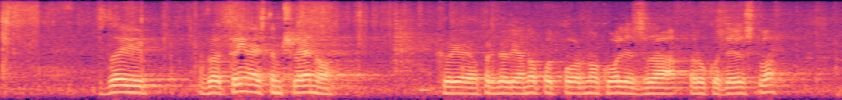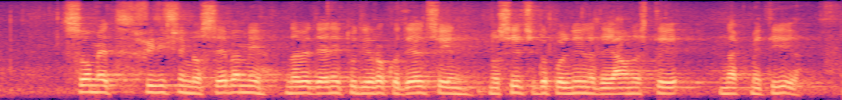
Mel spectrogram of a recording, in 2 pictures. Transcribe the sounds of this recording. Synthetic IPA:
zd̪aj | ʋət̪ɾiːnajst̪ɛmt͡ʃleːnu | kʰɔjɛɔpɾɛd̪ɛljɛːnɔpɔt̪̚poːɾnɔkoːljɛzaɾɔkɔd̪elst̪ʋɔ | sɔmɛt̪fiːzit͡ʃnimiɔseːbaminaʋɛd̪ɛːnit̪uːd̪iɾɔkɔd̪eːlsiːnːɔsilt̪sid̪ɔpɔlnilnɛd̪ɛjaːwnɔst̪i | nakmɛt̪iːɛ

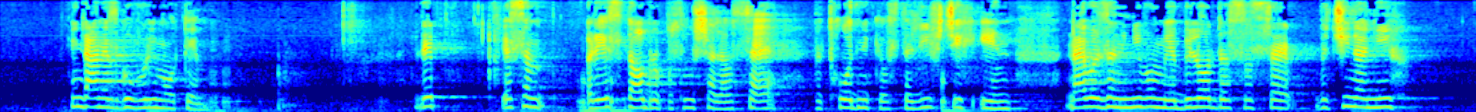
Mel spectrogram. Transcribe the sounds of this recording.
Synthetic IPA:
ind̪aːnɛzɡɔʋɔɾiːmɔɔt̪eːm | zd̪ejjəsːəmɾesd̪ɔbɾɔpɔsluːʃalawsɛpɾɛt̪xoːd̪nikɛwst̪aliʃt͡ʃixinː | ajbolzanimiːʋɔmijɛbilod̪asɔsɛʋɛt͡ʃiːnanix

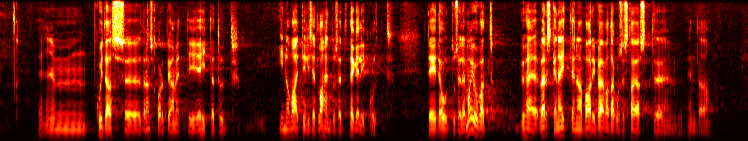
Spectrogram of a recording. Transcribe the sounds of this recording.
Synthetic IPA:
kujd̪ɑst̪rɑnspo̞rd̪̥iɑme̞t̪ːˑie̞ɦit̪ːˑɑt̪ːud̪̥ | inːo̞vɑːt̪ʲːˑilise̞d̪̥lɑɦe̞nd̪use̞d̪̥ːe̞ɡ̥e̞likːˑult̪ː | e̞ːd̪eohut̪ːˑuse̞lemɤjuvɑd̪̥yɦe̞værske̞næjt̪ːˑe̞nɑpɑːɾipæe̞vɑt̪ɑɡ̥use̞st̪ɑjɑst̪ | e̞nd̪̥ɑ

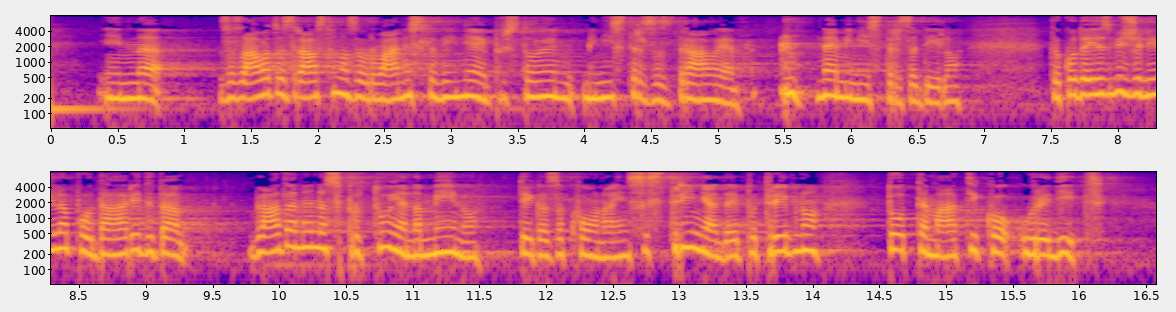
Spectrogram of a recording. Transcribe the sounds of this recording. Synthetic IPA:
in | zazaːʋɔd̪zazd̪ɾaːwst̪ʋɛnɔzaʋɐɾɔʋaːnjɛslɔʋeːnijɛjɛpɾist̪oːjɛnminist̪əɾzazd̪ɾaːwjɛnɛminist̪əɾzad̪eːlɔ | t̪akoːd̪ajəs̬biʒɛleːlapɔwd̪aːɾit̪d̪a | ʋlaːd̪anɛnaspɾɔt̪uːjɛnameːnut̪eːɡazakʰoːnainsɛst̪ɾinjad̪ajɛpɔt̪ɾeːbnɔt̪oːt̪ɛmaːt̪ikɔʔuɾɛd̪it̪

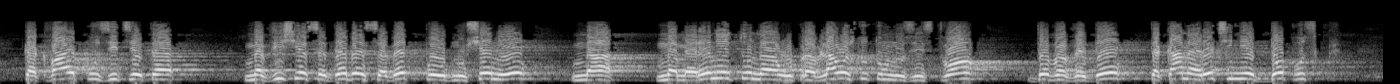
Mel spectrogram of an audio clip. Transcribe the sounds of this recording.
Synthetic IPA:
kɐkvaɛpozit̪sijət̪ə | nɐviʃijəsɐd̪ɛbɛnsɐvɛt̪̚poːt̪noʃɛniɛ | nɐnɐmɛɾɛniɛt̪onɐopɾɐvlʲavəʃt̪ot̪omnozinst̪vɔ | d̪ɐvɐvɛd̪ɛt̪ɐkanɐɾɛt͡ʃɛniəd̪ɔpusk

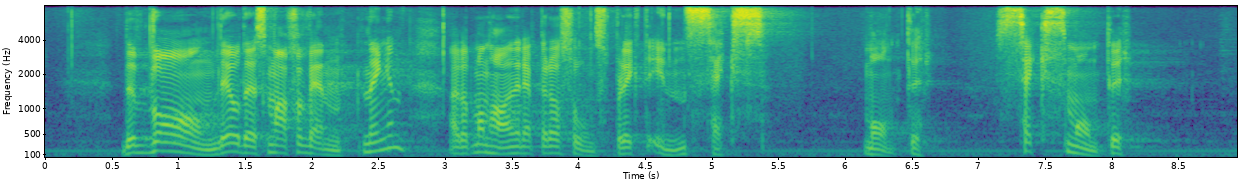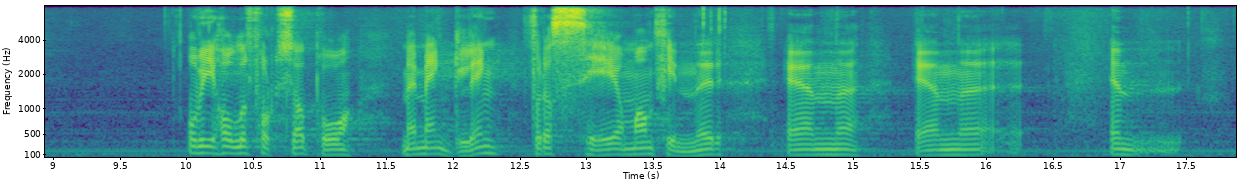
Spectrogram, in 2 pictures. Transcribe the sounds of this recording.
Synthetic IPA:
d̪ɛʋɑːnlɪəɔd̪ɛsɔmæɾfɔɾʋɛnt̪nɪŋənæɾɑt̪mɑnɦɑɾɛnɾɛpɑɾɑʂuːnspʰlɪkt̪ɪnːn̩sɛks | moːnət̪əɾ | sɛksmoːnət̪əɾ | ɔʋɪɦɔlːəɾfɔʈːsɑt̪̚ːpʰɔ | mɛmɛɡlɪŋfɔɾɔseːɔmːɑnfɪnːəɾ | ɛn | ɛn | ɛn

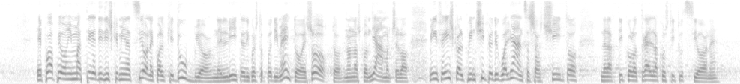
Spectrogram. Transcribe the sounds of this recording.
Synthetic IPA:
ɛpːɾɔːpɾjoimmat̪ɛːɾjad̪id̪iskɾiminat̪sːjoːnekwalk̟ed̪ubːjonelːiːt̪eɾd̪ikwest̪oapod̪iment̪oɛsort̪ononːaskond̪jaːmot͡ʃelomiɾifeɾiskoalpɾint͡ʃiːpjod̪iuɡwaʎːant̪sasart͡ʃiːt̪o | nelːart̪iːkolot̪ɾɛd̪elːakost̪it̪ut̪sːjoːne

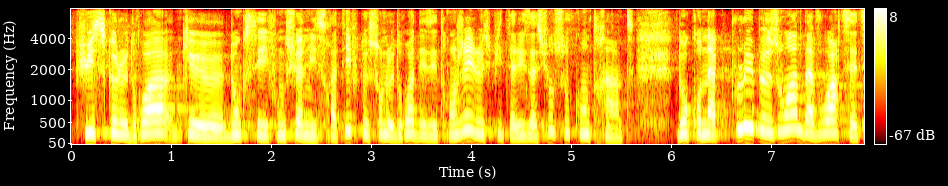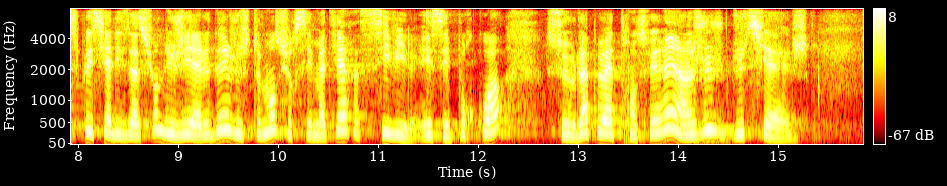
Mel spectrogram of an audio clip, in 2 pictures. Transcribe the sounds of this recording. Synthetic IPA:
pɥiskələd̪ʁwakəd̪ɔ̃ksefɔ̃ksjɔ̃ad̪minist̪χat̪iv̥kəsɔ̃ləd̪ʁwad̪ezet̪χɑ̃ʒeːlɔspit̪alizasjɔ̃sukɔ̃t̪χɛ̃t̪ | d̪ɔ̃kɔ̃naplybəzwɛ̃d̪avwaʁsɛt̪spesjalizasjɔ̃d̪yʒeɛld̪eʒyst̪əmɑ̃syʁsemat̪jɛʁsivilesɛpuʁkwa | səlapøɛt̪t̪ʰːχɑ̃sfeʁeaɛ̃ʒyʒd̪ysjɛʒ

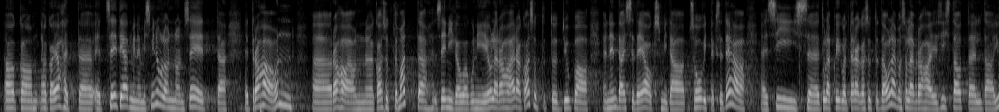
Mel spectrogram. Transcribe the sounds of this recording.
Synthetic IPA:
ɑɡ̥ɑɑɡ̥ɑjɑɦe̞t̪ˑːe̞t̪ːse̞ːt̪e̞ɑd̪mine̞misminulo̞nːo̞nse̞ːt̪ː | e̞t̪ːrɑɦɑo̞n | ɾɑɦɑo̞nkɑsut̪ːˑɑmɑt̪ːɑse̞nʲikɑwɑkunʲie̞jo̞le̞ɾɑɦɑæɾɑkɑsut̪ːˑɑt̪ːˑud̪̥jub̥ɑ | ne̞nd̪e̞ɑsʲjɑd̪̥e̞jɑoksmid̪̥ɑso̞ːvit̪ːˑɑkse̞t̪e̞ɦɑ | siːst̪ule̞b̥kɤjɡebɑlt̪æɾɑkɑsut̪ːˑɑd̪̥ɑo̞le̞mɑso̞le̞vrɑɦɑjɑsiːst̪ɑot̪ːˑe̞ld̪̥ɑj

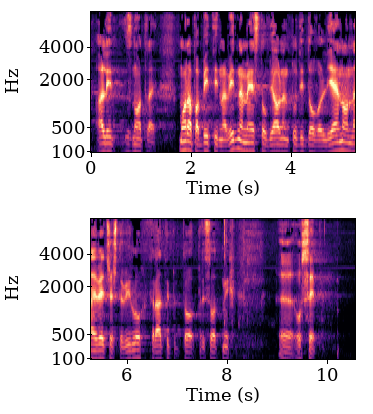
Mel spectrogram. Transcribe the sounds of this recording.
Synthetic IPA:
a̰li | znoːt̪ɾaj | moːɾapabit̪inaʋid̪nɛmeːst̪ɔɔbjaːwlʲjɛnt̪uːd̪id̪ɔʋɔljɛːnɔnajʋeːt͡ʃjɛʃt̪ɛʋiːlɔxkɾaːt̪ipɾit̪opɾisoːt̪nix | ɔ̰seːp

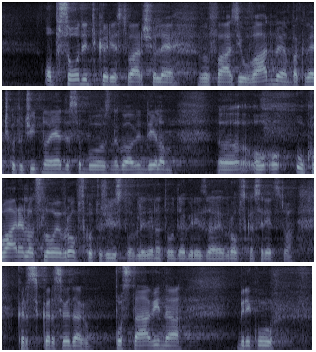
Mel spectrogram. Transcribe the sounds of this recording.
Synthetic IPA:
ɔpsoːd̪it̪kɛɾjɛst̪ʋaɾʃɛlɛʋəfaːziuʋaːd̪bɛampakʋɛːt͡ʃkɔt̪ɔt͡ʃiːt̪nɔjɛd̪asɛboznʲɛɡɔːʋimd̪eːlɔm | ukʋaːɾjalɔt̪sloɛwɾoːpskɔt̪ɔʒilst̪ʋɔɡlɛd̪enat̪oːd̪aɡɾeːzaɛwɾoːpskasɾeːt̪st̪ʋakəɾskəɾsɛʋeːd̪apɔst̪aːʋina | biɾeːku

